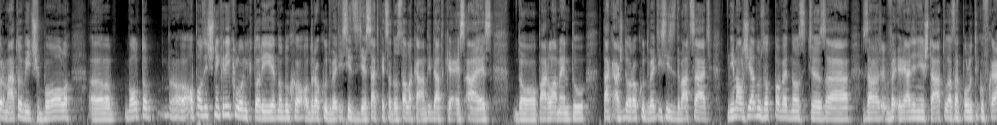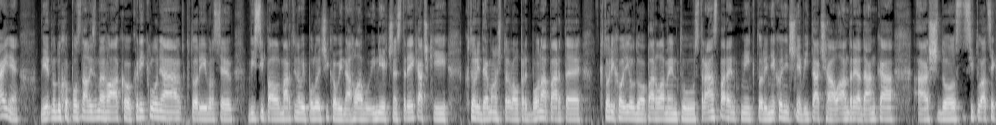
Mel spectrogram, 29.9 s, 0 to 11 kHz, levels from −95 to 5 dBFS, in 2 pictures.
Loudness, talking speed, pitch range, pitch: -16 LUFS, 140 wpm, 115-140 Hz, 120 Hz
